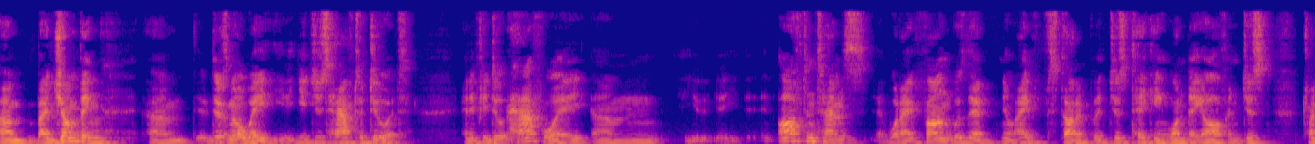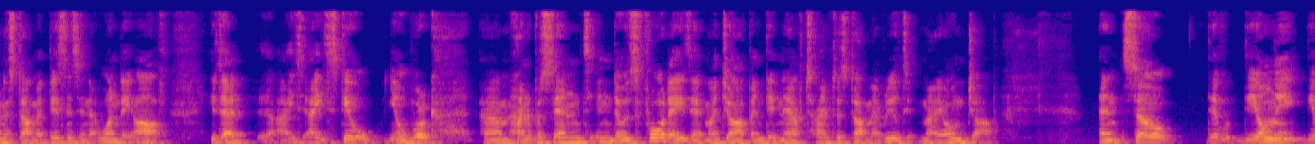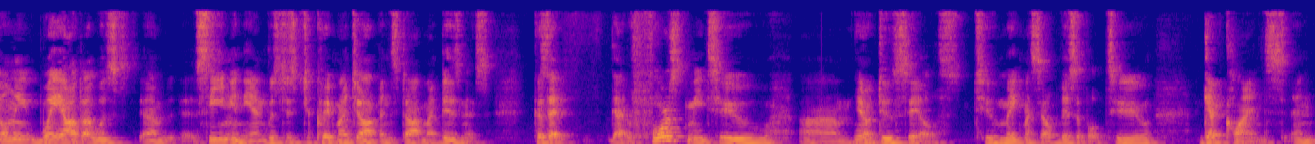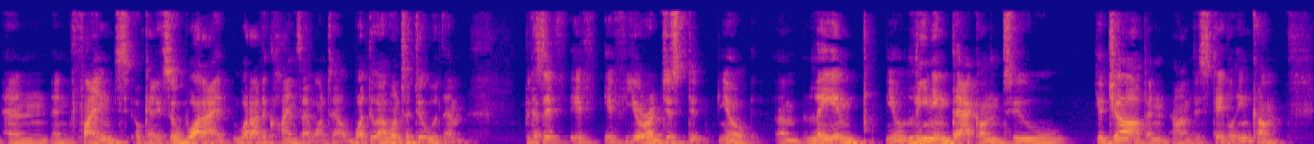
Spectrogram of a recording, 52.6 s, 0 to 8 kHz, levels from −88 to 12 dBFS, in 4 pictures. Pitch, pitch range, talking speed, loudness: 125 Hz, 120-135 Hz, 195 wpm, -21 LUFS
